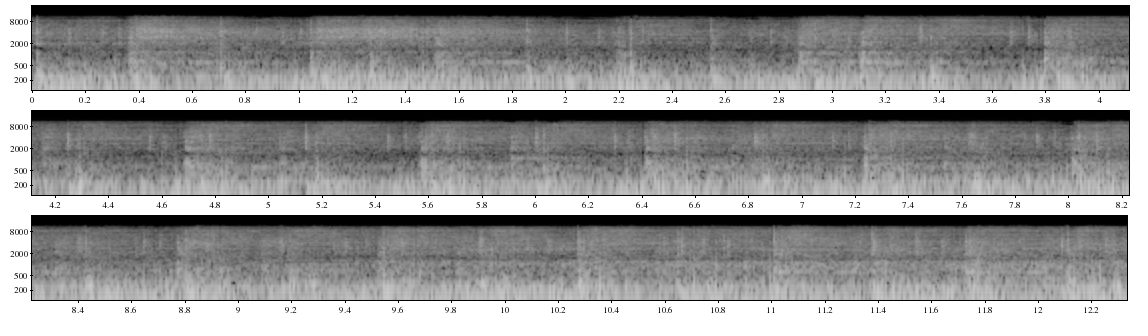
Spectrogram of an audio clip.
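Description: Drum-kit solo played live: a dense, continuous barrage of strokes with a heavy bass drum underneath.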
